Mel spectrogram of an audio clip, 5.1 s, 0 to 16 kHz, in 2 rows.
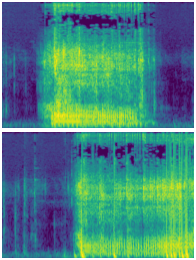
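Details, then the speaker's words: Mikino/Vikino 768A two-stroke motor sprayer after replacing the faulty carburetor; spark was checked good. Two clean, high-pitched revs with a pause between; picks up crisply and holds speed. Normal running. "đây thưa các bạn tôi nó thay bộ chế ta bơm xăng lên coi nó hoạt động ra sao"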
